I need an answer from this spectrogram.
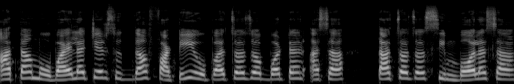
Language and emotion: Goan Konkani, neutral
